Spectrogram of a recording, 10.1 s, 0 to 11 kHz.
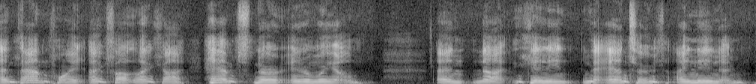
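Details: Woman with bulbar-onset ALS beginning spring 2024 with hoarseness, later slurred words and tongue weakness, diagnosed December 2025, slow speaking pace; dysarthria (bulbar ALS).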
